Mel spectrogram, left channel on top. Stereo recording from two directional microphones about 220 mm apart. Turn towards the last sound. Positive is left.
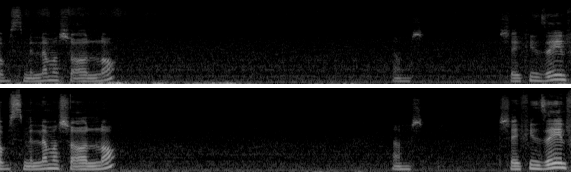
turn(degrees=-45)  # may be behind; listen again after turning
